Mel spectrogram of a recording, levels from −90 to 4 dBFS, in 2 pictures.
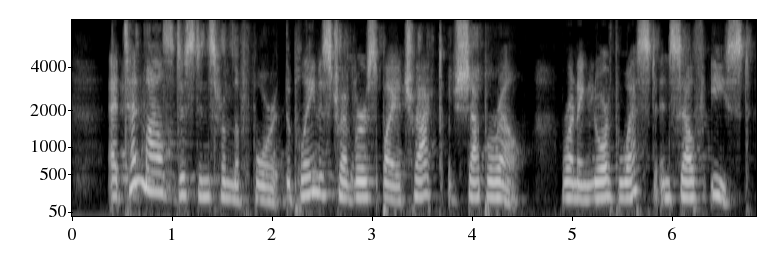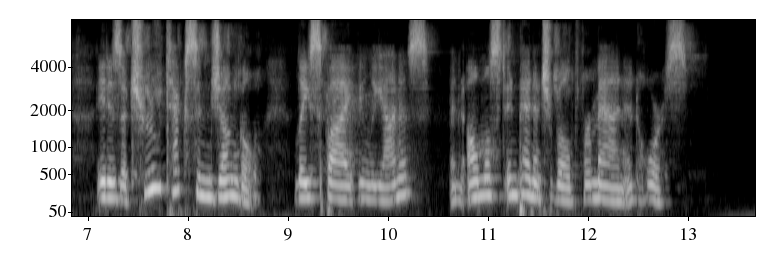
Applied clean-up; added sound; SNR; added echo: neural mask model DeepFilterNet 3.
